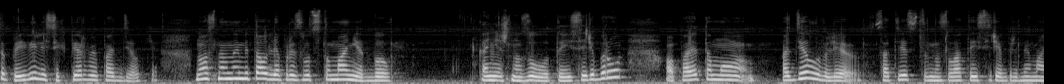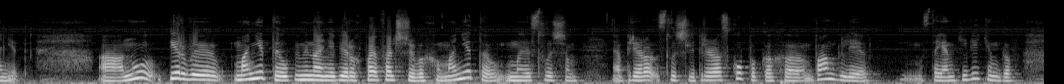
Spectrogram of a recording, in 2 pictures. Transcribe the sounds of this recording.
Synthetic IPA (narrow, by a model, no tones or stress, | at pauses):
ɨpəjɪvʲilʲɪsʲixpʲe̞rvɨjəpɐdʲːe̞lˠkʲɪ | noɐsnɐvno̞jmʲɪt̪alˠd̪lʲɐpɾəɪzvo̞t̪st̪vəmɐnʲe̞t̪̚bɨlˠ | kɐnʲe̞ʂnəzo̞lˠət̪ɨjɪsʲɪɾʲɪbɾo̞pɐɛt̪əmʊ | pɐdʲːe̞lˠəvəlʲɪ̰sɐːt̪vʲet̪st̪vʲɪnːəzəlˠɐt̪ɨjəsʲɪɾʲe̞bɾʲɪnːɨjəmɐnʲḛt̪ɨ̥ | anupʲe̞rvɨjəmɐnʲe̞t̪ɨʊpəmʲɪnanʲɪjəp̬ʲe̞rvɨxfɐlʲʂɨvɨxmɐnʲet̪mɨslˠɨʂɨm | pɾʲɪslˠɨʂəlʲɪpɾʲɪrɐsko̞pəkəxvanɡlʲɪɪ | st̪ɐjankʲɪvʲikʲɪnɡəf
